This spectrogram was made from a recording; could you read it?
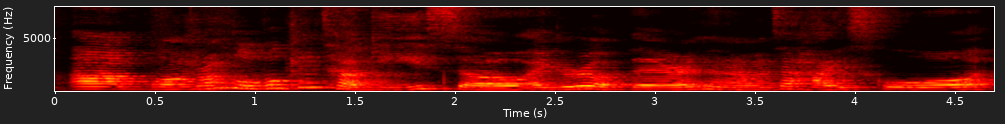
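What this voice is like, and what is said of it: Southern American accent. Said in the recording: “your southern accent ... From Kentucky, yeah.”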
